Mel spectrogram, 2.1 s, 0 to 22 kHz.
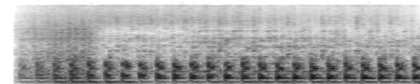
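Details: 2003 Volvo V70 D5 diesel idling: loud, even pop on every pulse, roughly ten a second. Popping noise at idle; vacuum or engine mount issue suspected, not confirmed.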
